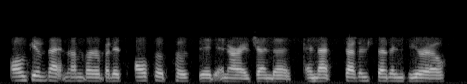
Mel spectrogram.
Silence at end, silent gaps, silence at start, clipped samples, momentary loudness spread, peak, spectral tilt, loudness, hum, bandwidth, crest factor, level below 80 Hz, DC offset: 0.25 s; none; 0.1 s; under 0.1%; 5 LU; -6 dBFS; -8 dB/octave; -25 LUFS; none; 3.9 kHz; 18 dB; -72 dBFS; under 0.1%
